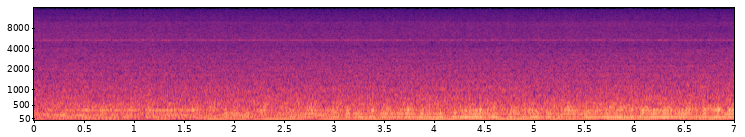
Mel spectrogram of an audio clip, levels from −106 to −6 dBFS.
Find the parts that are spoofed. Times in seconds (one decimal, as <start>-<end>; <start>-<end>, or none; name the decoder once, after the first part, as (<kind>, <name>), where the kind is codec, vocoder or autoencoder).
3.6-4.7 (vocoder, BigVGAN v2); 5.7-7.0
